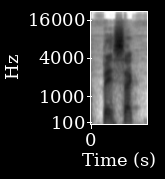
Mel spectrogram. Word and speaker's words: Pesaj: Pesac, si lo si pronunciamos con esa tilda allí, Pesac, que en hebreo significa pasar por encima.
